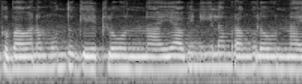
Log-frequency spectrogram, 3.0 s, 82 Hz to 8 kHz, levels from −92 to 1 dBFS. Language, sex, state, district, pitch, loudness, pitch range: Telugu, female, Telangana, Komaram Bheem, 190 Hz, -14 LUFS, 185-200 Hz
